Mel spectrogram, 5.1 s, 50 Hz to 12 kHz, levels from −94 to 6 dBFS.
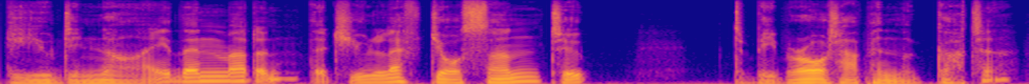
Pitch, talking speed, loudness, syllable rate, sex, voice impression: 100 Hz, 200 wpm, -20 LUFS, 4.9 syllables/s, male, very masculine, middle-aged, slightly tensed, slightly weak, bright, soft, muffled, fluent, slightly raspy, cool, intellectual, slightly refreshing, sincere, calm, slightly mature, very friendly, very reassuring, very unique, slightly elegant, wild, sweet, lively, kind, slightly intense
